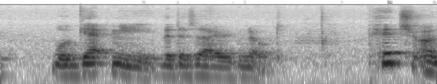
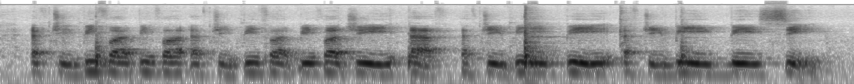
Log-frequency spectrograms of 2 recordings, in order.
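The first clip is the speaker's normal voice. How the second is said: faster, a bit louder. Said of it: "let's speed it up".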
